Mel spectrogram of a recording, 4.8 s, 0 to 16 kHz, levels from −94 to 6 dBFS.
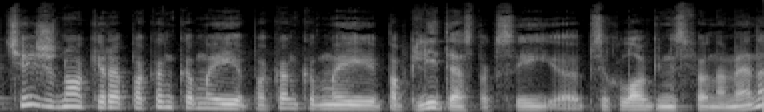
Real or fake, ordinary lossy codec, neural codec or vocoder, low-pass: real; MP3, 64 kbps; none; 14.4 kHz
